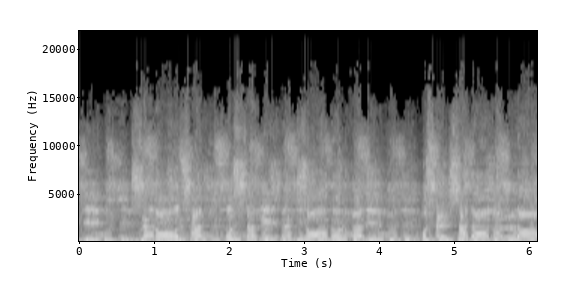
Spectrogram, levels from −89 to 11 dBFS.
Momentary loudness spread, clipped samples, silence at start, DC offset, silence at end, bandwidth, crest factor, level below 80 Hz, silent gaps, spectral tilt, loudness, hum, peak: 4 LU; under 0.1%; 0 s; under 0.1%; 0 s; 18.5 kHz; 10 dB; -42 dBFS; none; -3 dB/octave; -8 LUFS; none; 0 dBFS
